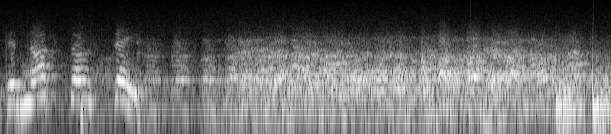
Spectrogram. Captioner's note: audience laughs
